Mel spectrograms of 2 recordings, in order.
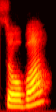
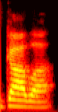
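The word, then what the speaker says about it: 側: word gawa means side this same kanji can be pronounced as soba just just letting you know that randomly um but it's pronounced as gawa on the next page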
